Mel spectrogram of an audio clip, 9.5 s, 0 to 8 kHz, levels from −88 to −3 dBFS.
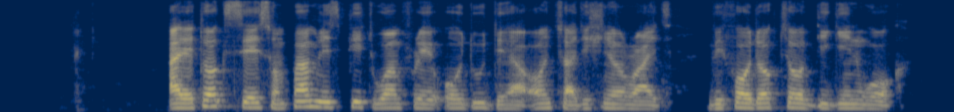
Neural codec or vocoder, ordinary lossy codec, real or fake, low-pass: none; none; real; none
